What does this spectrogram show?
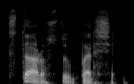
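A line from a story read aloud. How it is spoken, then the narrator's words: Mutter. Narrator (Ukrainian): пробурмотів Фред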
